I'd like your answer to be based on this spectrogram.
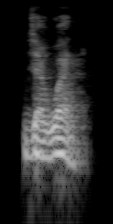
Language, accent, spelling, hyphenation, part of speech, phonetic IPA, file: Catalan, Valencia, jaguar, ja‧guar, noun, [d͡ʒaˈɣwar], LL-Q7026 (cat)-jaguar.wav
- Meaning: jaguar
